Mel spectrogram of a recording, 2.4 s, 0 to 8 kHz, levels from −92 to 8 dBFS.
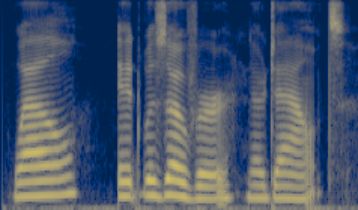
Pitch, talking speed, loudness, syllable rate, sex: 195 Hz, 150 wpm, -18 LUFS, 3.6 syllables/s, female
